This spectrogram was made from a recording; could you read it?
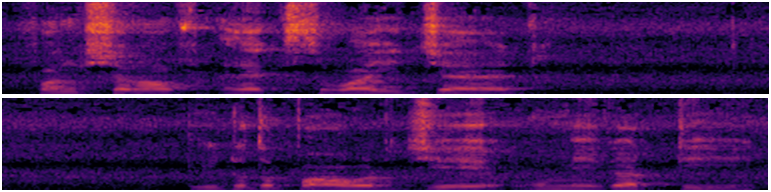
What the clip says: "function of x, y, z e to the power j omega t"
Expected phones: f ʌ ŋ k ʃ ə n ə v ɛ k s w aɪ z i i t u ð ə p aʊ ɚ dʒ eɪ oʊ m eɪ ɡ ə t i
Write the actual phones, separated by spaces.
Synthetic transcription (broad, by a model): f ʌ ŋ k ʃ ə n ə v ɛ k s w aɪ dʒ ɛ i t u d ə p aʊ ɚ dʒ eɪ oʊ m eɪ ɡ ə t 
